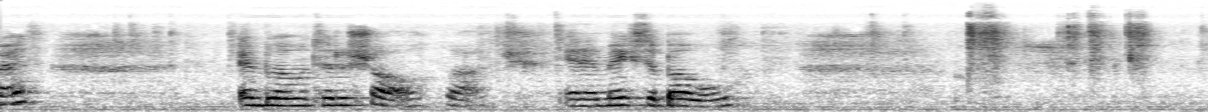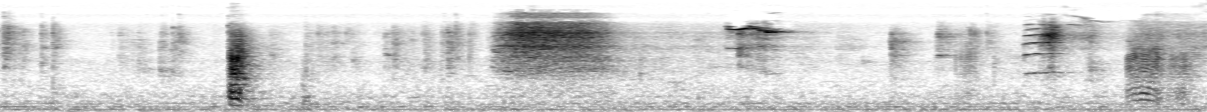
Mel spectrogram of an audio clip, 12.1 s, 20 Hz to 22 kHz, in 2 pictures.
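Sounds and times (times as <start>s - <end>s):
person blowing through a straw: 11.7s - 12.0s.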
